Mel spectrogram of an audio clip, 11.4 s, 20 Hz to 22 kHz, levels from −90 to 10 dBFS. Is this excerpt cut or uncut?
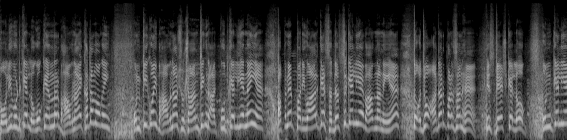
uncut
